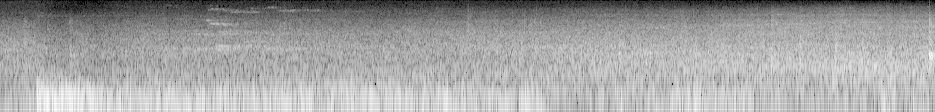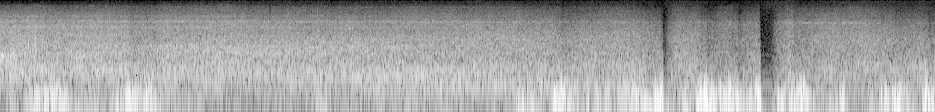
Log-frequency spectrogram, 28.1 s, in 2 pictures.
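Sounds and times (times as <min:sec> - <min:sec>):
train rumbling past: 0:00.0 - 0:28.0
wheels clattering over rail joints: 0:10.6 - 0:14.7.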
